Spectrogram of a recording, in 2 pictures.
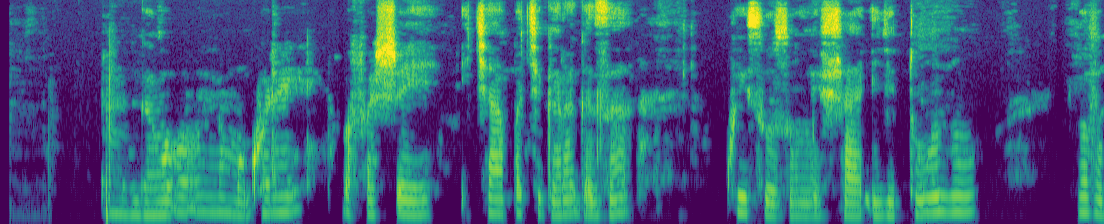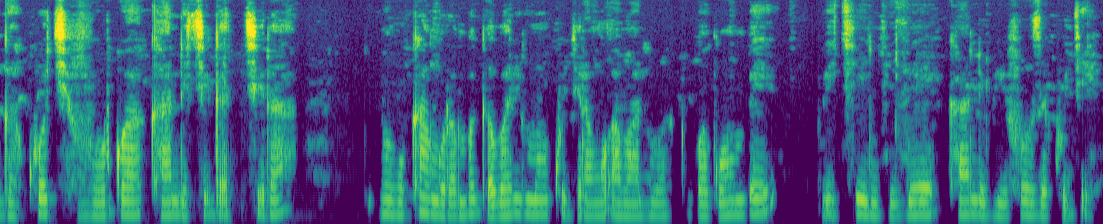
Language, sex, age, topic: Kinyarwanda, female, 18-24, health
